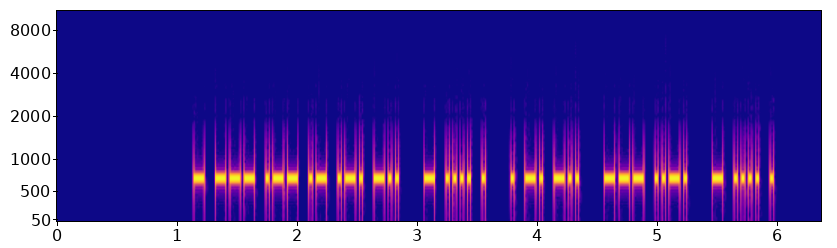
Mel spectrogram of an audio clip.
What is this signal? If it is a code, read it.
Morse code, heard as a keyed tone, about 37 wpm, 700 Hz. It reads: TOWARD THE END OF THE
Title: Sets of 5 Words 40wpm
